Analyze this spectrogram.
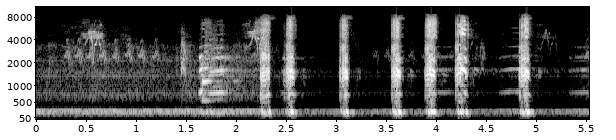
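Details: Geese honking at a ranch, March 2023: a soft chatter of distant calls, then a run of loud, abrupt, evenly spaced harsh honks, about two per second, over a low hum.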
